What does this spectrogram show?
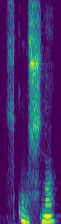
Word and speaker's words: скучно: пишем конечно произносим конечно пишем скучно произносим скучно пишем нарочно произносим нарочно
